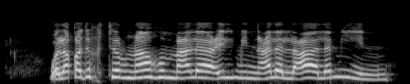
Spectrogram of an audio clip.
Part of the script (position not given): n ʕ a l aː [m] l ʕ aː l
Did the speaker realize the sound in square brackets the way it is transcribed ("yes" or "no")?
no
